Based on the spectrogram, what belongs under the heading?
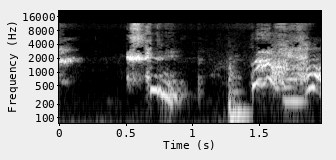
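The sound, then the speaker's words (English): A loud sneeze rings out, a sharp breathy burst followed by a second forceful explosive release, with no talking over it. “Bless you.”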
